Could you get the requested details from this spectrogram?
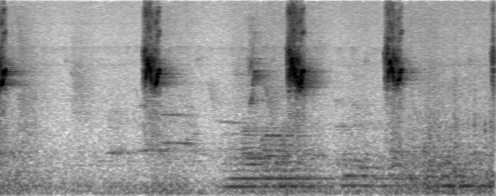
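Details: Baby sparrows awaiting their parents give a few sharp, high chirps spaced over a second apart, with a low hum in the background.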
